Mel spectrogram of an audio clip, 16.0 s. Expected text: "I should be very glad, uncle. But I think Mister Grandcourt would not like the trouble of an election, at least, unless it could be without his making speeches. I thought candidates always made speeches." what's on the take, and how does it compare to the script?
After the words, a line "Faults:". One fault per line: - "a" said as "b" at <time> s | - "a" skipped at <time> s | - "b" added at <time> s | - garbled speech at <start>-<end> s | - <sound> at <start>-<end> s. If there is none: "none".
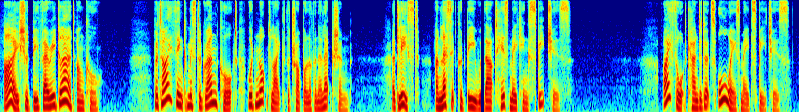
"I should be very glad, uncle. But I think Mister Grandcourt would not like the trouble of an election, at least, unless it could be without his making speeches. I thought candidates always made speeches."
Faults:
- dropout at 9.6-9.7 s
